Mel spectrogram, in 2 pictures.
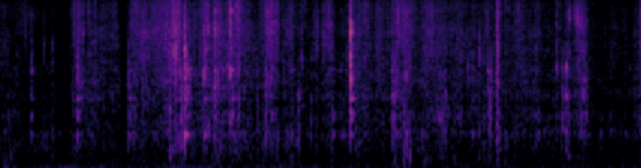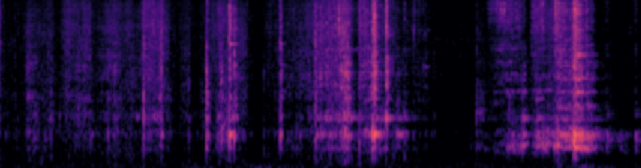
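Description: A budget backpacking cook kit handled at a camp in a state forest, with light metallic clinks and rattles of pots and utensils coming in scattered bursts, faint and close.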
